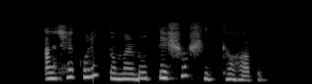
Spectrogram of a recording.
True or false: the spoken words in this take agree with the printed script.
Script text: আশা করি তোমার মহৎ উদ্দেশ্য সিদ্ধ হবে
false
